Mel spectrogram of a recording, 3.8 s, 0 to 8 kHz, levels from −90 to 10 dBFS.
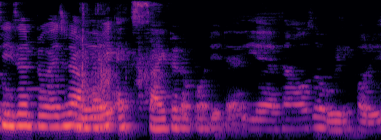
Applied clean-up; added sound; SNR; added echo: classical method WPE with log-MMSE.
